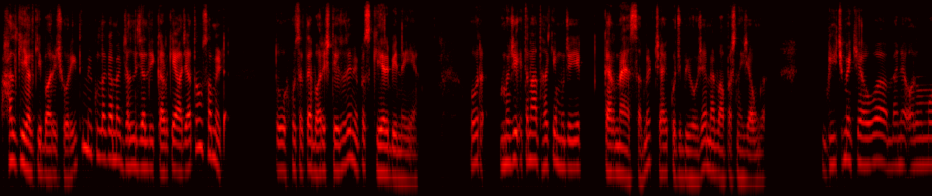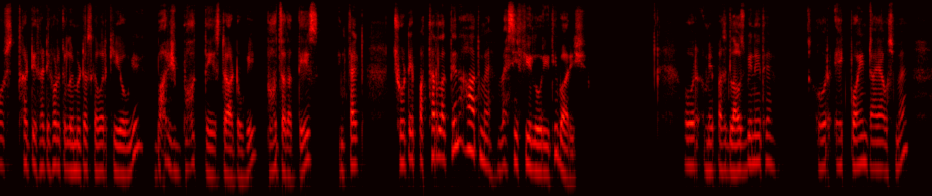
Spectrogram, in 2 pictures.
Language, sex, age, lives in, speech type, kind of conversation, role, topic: Hindi, male, 20-24, India, conversation, podcast, guest, Apne solo safar mein ki gayi galtiyon se tumhe sabse badi seekh kya mili?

